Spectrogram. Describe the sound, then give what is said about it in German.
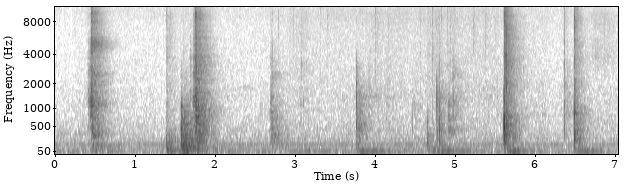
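A door being shut, heard as a few faint wooden thuds and clicks scattered over a quiet background hiss. “Machen Sie die Tür zu.”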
